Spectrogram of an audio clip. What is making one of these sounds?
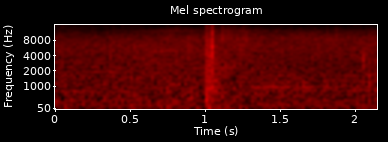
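A sharp thud of a blow lands once.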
